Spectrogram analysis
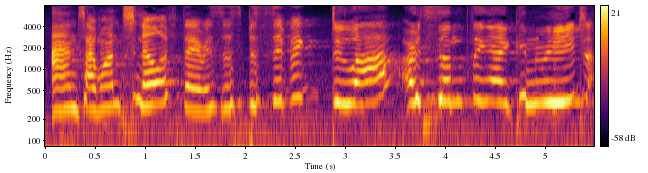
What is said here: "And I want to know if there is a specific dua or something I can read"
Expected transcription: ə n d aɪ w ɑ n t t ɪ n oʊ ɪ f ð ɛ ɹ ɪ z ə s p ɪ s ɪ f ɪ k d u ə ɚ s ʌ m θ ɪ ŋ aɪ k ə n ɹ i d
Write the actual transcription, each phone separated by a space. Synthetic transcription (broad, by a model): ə n aɪ w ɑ n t t ɪ n oʊ ɪ f ð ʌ ɹ ɪ z ə s p ɪ s ɪ f ɪ k d u ə ɚ s ʌ m θ ɪ ŋ aɪ k ə n ɹ i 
